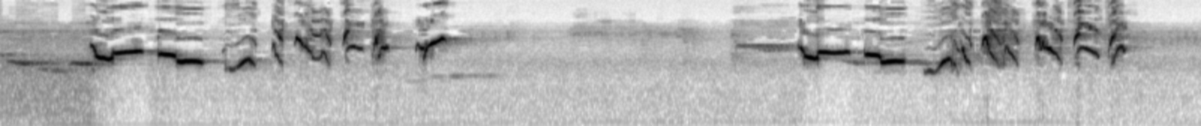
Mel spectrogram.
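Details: Oriental magpie-robin calling to provoke stressed birds back into song: two similar phrases about four seconds apart, each made of sliding whistles followed by rapid, buzzy rising notes, with a brief low rumble at the start.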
